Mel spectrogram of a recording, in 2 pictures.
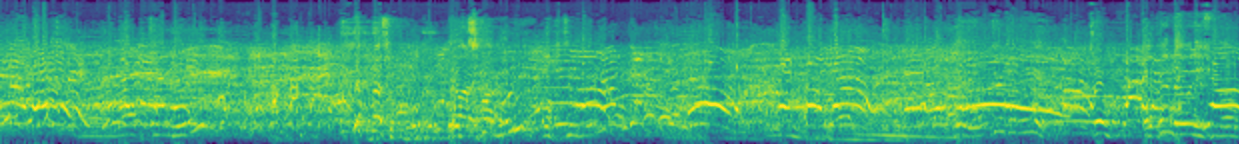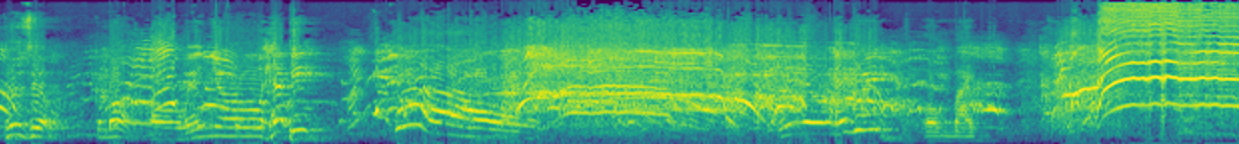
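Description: A crowd screams and cheers loudly.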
